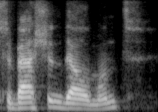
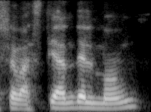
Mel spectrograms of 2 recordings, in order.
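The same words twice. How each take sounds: First: The name is pronounced the English way. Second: The name is pronounced the Spanish way. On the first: This is how it is said where he lives now. "Here is" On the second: This is how the family in Venezuela says it. "my family in Venezuela was uh"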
